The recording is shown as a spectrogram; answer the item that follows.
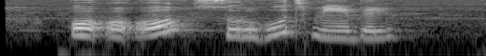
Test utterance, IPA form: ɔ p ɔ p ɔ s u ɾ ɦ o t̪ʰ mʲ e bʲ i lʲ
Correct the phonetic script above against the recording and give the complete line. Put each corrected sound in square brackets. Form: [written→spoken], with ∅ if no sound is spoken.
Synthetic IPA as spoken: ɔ [p→ʔ] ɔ [p→ʔ] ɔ s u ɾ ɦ [o→u] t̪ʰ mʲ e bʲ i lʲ

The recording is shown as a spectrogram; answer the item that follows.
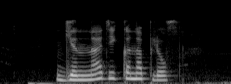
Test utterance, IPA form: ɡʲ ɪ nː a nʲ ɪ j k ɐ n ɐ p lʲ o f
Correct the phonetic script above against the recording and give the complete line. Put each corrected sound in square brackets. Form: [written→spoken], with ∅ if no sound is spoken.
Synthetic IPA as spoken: ɡʲ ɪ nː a [nʲ→dʲ] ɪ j k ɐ n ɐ p lʲ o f

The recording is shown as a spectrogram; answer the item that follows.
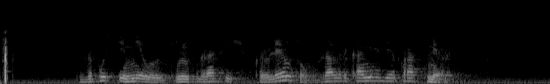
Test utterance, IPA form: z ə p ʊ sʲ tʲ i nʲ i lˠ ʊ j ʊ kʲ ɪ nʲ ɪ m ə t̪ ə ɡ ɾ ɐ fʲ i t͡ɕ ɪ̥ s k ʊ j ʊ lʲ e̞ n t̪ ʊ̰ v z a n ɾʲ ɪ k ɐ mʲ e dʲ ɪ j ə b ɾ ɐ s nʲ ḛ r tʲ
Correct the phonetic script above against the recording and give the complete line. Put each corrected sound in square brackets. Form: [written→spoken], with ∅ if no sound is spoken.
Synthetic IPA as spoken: z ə p ʊ sʲ tʲ i [nʲ→mʲ] i lˠ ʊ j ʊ kʲ ɪ nʲ ɪ m ə t̪ ə ɡ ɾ ɐ fʲ i t͡ɕ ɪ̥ s k ʊ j ʊ lʲ e̞ n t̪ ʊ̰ v [z→ʐ] a n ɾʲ ɪ k ɐ mʲ e dʲ ɪ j ə [b→p] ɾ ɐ s [nʲ→mʲ] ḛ r tʲ

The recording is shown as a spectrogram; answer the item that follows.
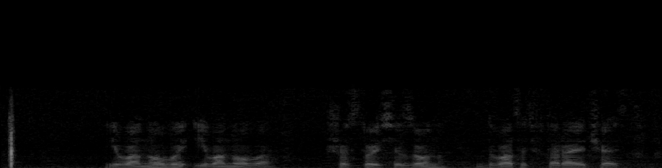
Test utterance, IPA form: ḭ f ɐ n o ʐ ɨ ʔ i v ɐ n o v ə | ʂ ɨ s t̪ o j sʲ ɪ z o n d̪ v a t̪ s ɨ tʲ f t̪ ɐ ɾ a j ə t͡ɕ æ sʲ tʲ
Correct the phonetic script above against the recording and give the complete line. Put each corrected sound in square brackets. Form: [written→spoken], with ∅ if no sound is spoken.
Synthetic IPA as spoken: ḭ [f→v] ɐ n o [ʐ→v] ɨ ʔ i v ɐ n o v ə | ʂ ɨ s t̪ o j sʲ ɪ z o n d̪ v a t̪ s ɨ tʲ f t̪ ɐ ɾ a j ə t͡ɕ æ sʲ tʲ

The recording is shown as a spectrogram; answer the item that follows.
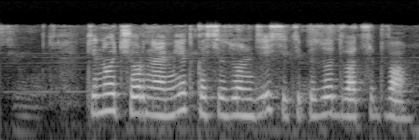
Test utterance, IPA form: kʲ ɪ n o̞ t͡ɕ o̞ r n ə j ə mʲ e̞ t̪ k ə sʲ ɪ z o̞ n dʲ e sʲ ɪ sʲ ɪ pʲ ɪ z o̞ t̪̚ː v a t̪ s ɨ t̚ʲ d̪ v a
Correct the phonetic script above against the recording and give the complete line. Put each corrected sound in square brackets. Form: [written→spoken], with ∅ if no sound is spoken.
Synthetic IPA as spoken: kʲ ɪ n o̞ t͡ɕ o̞ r n ə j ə mʲ e̞ t̪ k ə sʲ ɪ z o̞ n dʲ e sʲ ɪ [sʲ→tʲ] ɪ pʲ ɪ z o̞ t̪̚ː v a t̪ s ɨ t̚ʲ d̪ v a

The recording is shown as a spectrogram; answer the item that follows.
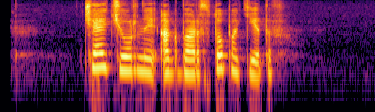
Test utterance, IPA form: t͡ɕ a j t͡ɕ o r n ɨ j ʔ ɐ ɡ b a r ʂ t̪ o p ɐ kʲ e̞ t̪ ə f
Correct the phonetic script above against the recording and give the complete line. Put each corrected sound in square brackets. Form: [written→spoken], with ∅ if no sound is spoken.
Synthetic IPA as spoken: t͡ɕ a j t͡ɕ o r n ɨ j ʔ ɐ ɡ b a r [ʂ→s] t̪ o p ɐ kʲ e̞ t̪ ə f

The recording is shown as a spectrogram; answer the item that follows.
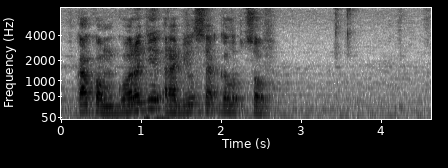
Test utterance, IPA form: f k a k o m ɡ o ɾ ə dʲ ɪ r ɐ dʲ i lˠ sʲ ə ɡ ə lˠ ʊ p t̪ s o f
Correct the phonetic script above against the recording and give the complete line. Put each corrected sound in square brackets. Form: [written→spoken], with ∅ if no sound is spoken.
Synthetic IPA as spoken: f k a k o m ɡ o ɾ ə dʲ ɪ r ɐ [dʲ→bʲ] i lˠ sʲ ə ɡ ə lˠ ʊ p t̪ s o f

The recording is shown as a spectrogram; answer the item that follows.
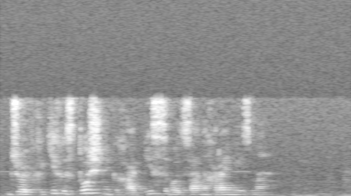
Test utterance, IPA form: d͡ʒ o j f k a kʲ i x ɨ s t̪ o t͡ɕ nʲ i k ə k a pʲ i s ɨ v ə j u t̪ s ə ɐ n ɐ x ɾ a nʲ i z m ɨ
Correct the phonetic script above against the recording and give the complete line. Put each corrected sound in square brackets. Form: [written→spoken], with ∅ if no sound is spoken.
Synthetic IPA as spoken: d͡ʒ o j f k a kʲ i x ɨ s t̪ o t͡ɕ nʲ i k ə [k→x] a pʲ i s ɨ v ə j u t̪ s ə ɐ n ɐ x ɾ a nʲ i z m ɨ

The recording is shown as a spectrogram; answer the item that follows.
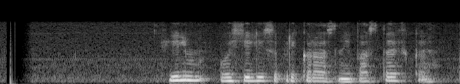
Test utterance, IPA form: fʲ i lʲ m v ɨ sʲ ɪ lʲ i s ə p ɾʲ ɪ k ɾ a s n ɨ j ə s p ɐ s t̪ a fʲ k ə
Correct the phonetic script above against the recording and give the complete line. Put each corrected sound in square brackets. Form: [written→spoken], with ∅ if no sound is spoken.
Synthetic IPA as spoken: fʲ i lʲ m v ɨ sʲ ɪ lʲ i s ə p ɾʲ ɪ k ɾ a s n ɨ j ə [s→∅] p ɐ s t̪ a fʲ k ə

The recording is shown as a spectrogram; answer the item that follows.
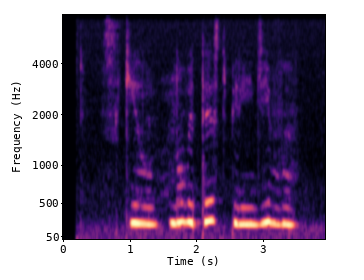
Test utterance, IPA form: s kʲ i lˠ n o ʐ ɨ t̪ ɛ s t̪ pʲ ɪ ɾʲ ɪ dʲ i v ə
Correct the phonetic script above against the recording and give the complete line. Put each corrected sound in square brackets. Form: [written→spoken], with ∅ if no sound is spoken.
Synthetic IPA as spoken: s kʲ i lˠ n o [ʐ→v] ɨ t̪ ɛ s t̪ pʲ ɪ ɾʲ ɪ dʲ i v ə

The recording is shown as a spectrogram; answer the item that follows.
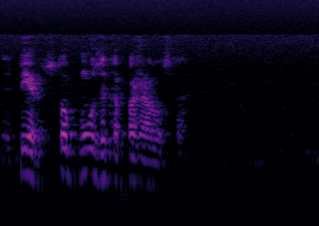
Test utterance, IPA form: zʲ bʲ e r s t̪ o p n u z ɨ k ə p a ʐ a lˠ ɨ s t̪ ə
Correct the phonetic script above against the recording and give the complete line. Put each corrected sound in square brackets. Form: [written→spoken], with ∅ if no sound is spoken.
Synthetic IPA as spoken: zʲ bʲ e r s t̪ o p [n→m] u z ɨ k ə p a ʐ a lˠ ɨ s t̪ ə

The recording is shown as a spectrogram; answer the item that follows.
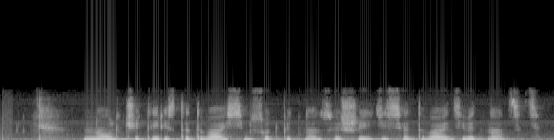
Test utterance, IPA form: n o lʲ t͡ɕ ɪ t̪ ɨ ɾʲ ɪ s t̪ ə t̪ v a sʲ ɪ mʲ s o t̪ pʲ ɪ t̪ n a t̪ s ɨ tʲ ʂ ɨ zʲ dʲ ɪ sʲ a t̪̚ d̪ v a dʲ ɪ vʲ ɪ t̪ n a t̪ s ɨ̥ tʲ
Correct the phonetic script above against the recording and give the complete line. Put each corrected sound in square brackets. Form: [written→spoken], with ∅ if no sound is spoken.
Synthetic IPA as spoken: n o lʲ t͡ɕ ɪ t̪ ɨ ɾʲ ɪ s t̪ ə [t̪→d̪] v a sʲ ɪ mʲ s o t̪ pʲ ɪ t̪ n a t̪ s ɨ tʲ ʂ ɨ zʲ dʲ ɪ sʲ a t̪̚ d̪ v a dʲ ɪ vʲ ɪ t̪ n a t̪ s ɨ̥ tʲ

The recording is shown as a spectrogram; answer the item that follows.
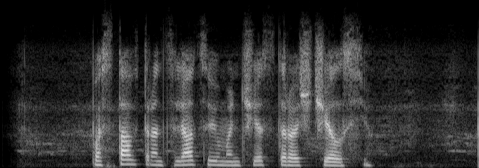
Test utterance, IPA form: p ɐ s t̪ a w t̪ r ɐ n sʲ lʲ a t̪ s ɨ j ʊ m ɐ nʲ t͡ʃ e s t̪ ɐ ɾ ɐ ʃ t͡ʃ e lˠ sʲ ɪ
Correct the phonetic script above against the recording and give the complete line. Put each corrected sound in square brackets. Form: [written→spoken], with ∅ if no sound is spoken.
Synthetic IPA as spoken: p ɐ s t̪ a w t̪ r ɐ n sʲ lʲ a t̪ s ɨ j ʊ m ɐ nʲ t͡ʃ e s t̪ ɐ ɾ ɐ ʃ t͡ʃ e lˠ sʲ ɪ

